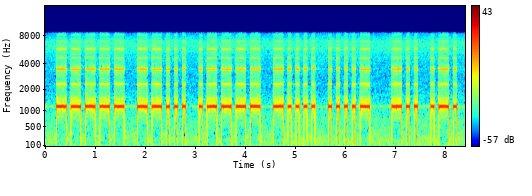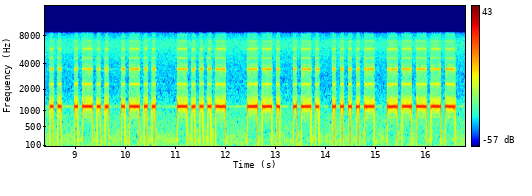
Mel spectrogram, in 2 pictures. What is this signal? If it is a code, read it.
Morse code, heard as a keyed tone, about 15 wpm, 1160 Hz. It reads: 07164 DRILL <BT> GR40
